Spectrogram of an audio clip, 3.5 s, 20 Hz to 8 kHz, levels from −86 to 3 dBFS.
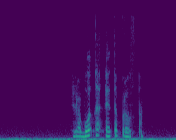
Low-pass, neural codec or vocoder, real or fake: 7.2 kHz; autoencoder, 22.05 kHz, a latent of 192 numbers a frame, VITS, trained on many speakers; fake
